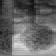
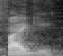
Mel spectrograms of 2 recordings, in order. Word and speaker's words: Feige: Kevin Feige went on to say, we felt incredibly relieved when Michael Douglas agreed to step into the part with the charm. Feige, I think.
